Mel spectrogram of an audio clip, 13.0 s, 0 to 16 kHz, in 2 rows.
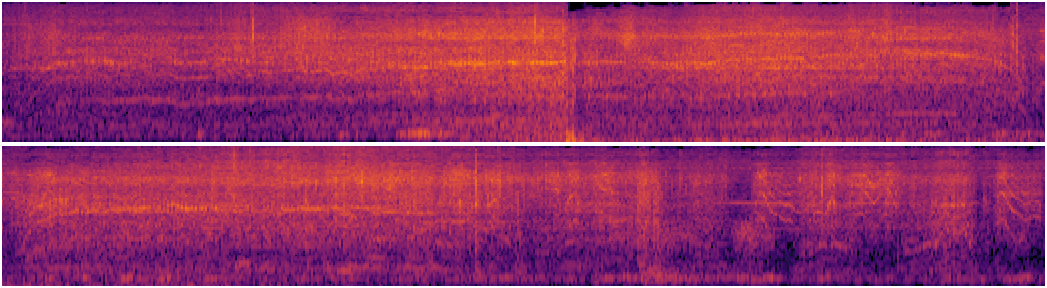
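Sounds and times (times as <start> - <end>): toy car motor whining: 0.0 - 13.0
low rumble: 2.8 - 9.8.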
